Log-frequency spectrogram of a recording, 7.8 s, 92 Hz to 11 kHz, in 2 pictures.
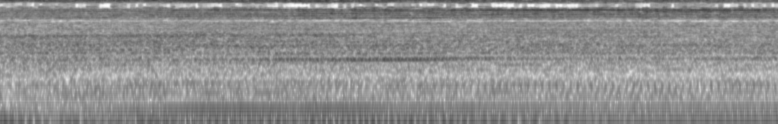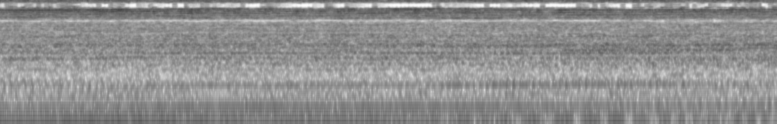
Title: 2025 XD1500 NSU whining noise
